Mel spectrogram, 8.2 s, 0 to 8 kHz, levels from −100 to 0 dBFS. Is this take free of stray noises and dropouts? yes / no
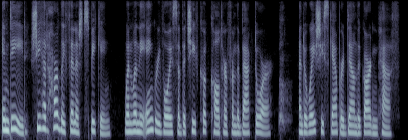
no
